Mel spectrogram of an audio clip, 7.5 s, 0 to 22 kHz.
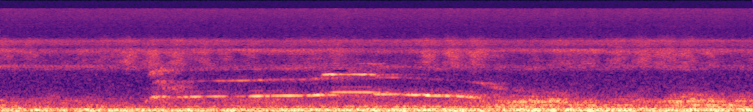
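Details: Coyotes at Camp Mortonhouse on 22 September 2023: a single faint, drawn-out howl that holds steady, rises gently, then falls away, heard over a constant low rumbling background.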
